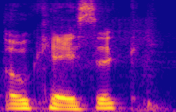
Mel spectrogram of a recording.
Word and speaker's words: Ocasek: Rick Ocasek.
